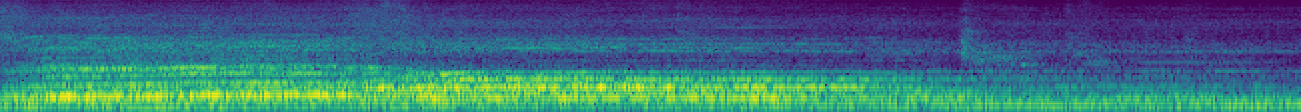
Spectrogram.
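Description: A large group of men singing together in unison, holding long notes; it is loudest for the first four seconds, then softer.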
